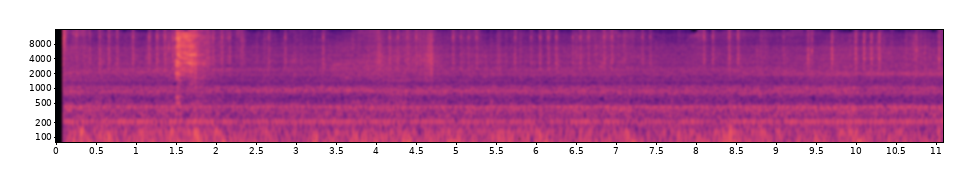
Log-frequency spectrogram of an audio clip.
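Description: An airliner cabin rumbles as the aircraft rolls along the ground.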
